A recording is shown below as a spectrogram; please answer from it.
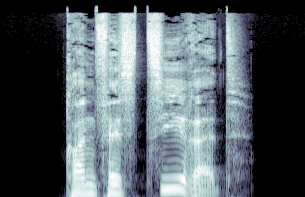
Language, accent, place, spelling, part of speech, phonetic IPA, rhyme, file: German, Germany, Berlin, konfiszieret, verb, [kɔnfɪsˈt͡siːʁət], -iːʁət, De-konfiszieret.ogg
- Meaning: second-person plural subjunctive I of konfiszieren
